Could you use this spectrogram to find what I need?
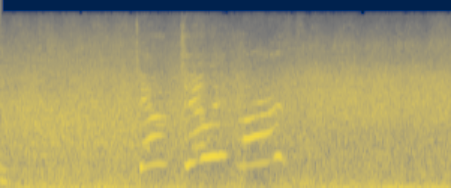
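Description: A young girl cries out in alarm.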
